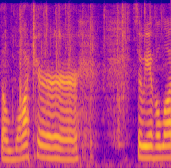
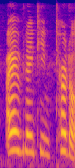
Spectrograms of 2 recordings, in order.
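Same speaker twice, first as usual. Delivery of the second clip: put-on child's error; 7 semitones higher, 6 dB louder, faster than usual. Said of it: "next time they say".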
